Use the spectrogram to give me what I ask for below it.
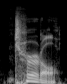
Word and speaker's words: Tertill: He is the CEO of a company called Franklin Robotics in Boston, Massachusetts, and they have invented a product called Turtle. It's spelled T-E-R-T-I-L-L, but it is a robot that weeds your garden for you.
